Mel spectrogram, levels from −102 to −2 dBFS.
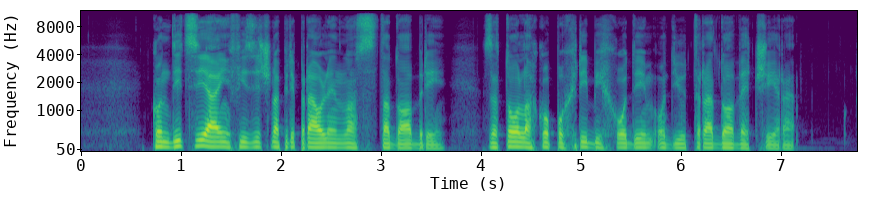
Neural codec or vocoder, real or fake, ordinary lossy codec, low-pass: none; real; none; 10.8 kHz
